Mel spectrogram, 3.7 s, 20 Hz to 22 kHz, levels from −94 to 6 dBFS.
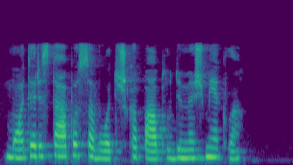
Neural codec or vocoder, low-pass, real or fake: none; 7.2 kHz; real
